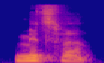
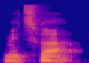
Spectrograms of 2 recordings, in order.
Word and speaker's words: mitzvah: We have the word mitzvah, okay, as the Ashkenazim say, mitzvah. Or I use the Sephardic pronunciation of Hebrew, mitzvah.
